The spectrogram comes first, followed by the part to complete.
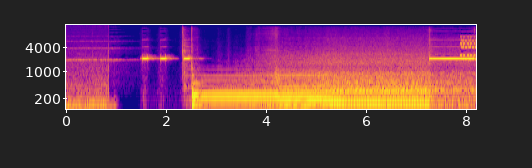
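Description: Microwave oven: three short keypad beeps, then the oven running with a steady hum, and a longer high beep near the end.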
